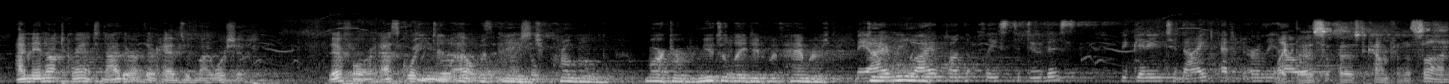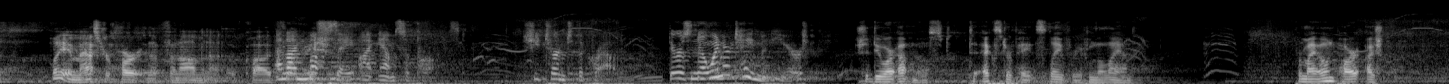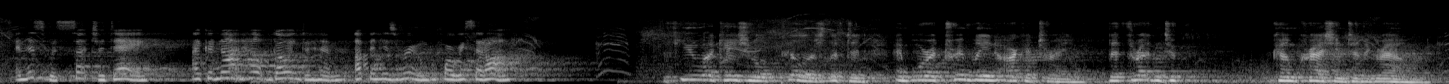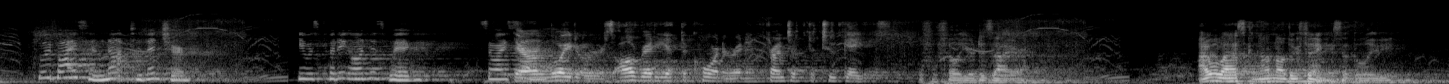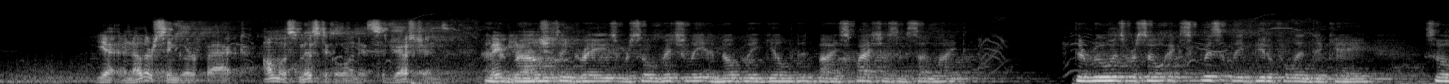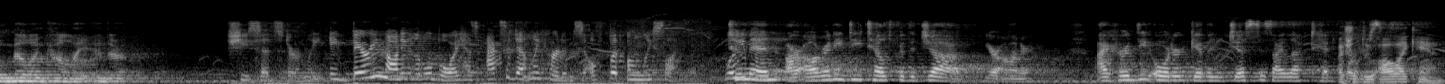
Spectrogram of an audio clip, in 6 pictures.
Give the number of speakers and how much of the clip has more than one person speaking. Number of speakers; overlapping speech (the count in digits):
7, about 7%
